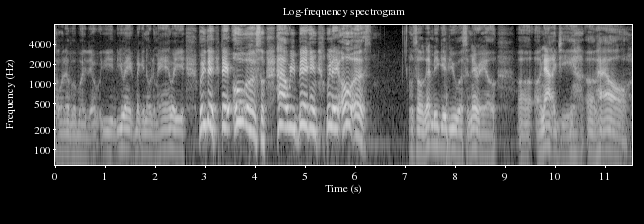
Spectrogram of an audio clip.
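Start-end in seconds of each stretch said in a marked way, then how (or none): 2.9-6.3 high, loud heated protest; heated outburst. Real, not acted. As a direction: drive the point home hard. Heated point about reparations.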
